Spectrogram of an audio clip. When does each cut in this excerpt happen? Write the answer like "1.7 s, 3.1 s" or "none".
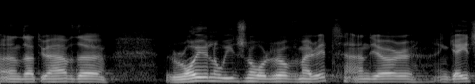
1.1 s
